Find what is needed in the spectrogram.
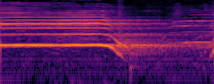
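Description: A male singer holding one long, high sung note, which slides down and breaks off about a second in.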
